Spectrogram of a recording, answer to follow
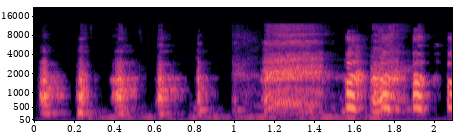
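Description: A woman laughing loudly in rapid, staccato 'ha-ha-ha' pulses, about seven a second, with a breathier stretch of laughter about a second in: forced laughter-yoga laughing.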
